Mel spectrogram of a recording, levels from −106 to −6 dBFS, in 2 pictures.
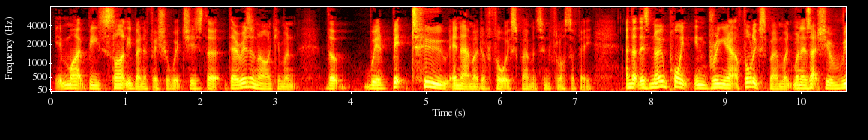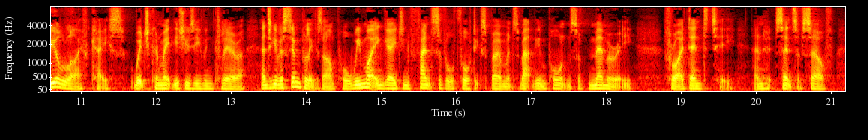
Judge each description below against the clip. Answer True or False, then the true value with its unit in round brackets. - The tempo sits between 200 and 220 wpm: True (205 wpm)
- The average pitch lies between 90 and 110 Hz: True (100 Hz)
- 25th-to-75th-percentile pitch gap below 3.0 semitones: False (4.3 semitones)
